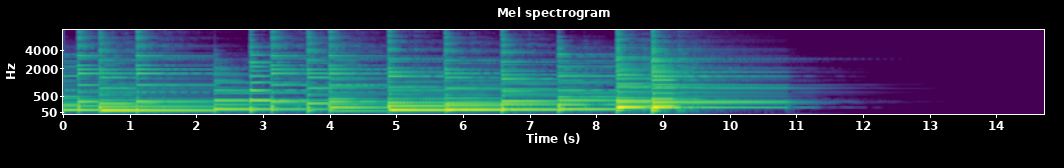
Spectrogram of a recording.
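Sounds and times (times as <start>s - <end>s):
bluesy music: 0.0s - 11.2s.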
